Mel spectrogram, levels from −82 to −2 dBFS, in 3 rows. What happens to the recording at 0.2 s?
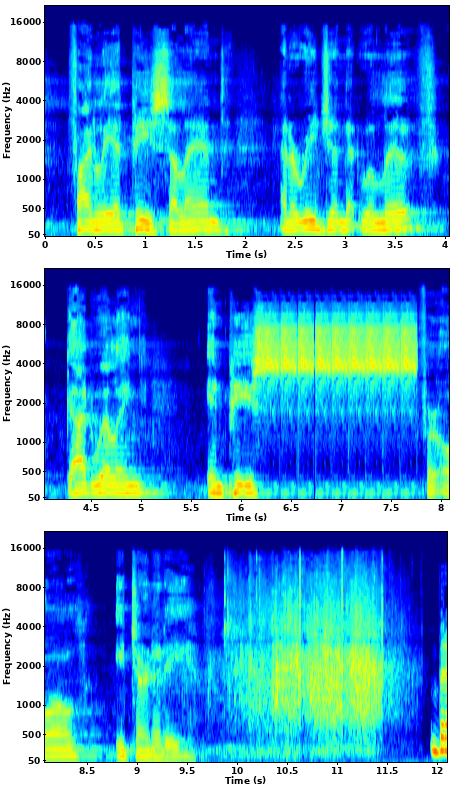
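Nothing goes wrong at 0.2 s; the audio plays through that moment intact, with no dropout, click or distortion.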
